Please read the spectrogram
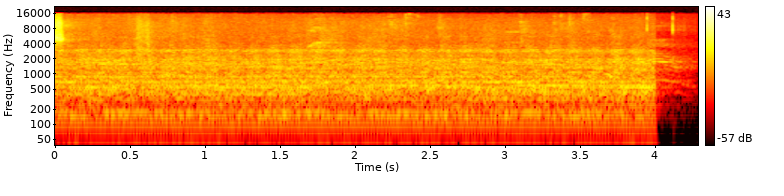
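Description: Recorded paper shredder running steadily, a constant hum with an even rushing noise over it, played back over loudspeakers; it cuts off suddenly at the end.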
